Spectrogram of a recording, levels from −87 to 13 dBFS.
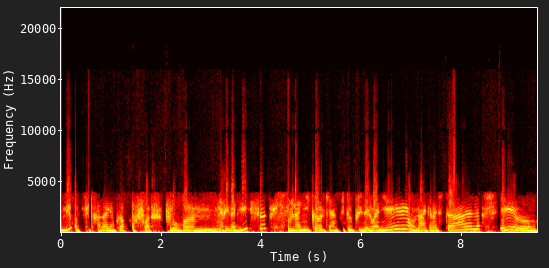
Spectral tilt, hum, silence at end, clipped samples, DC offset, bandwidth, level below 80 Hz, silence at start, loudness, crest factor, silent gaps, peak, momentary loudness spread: -7.5 dB/octave; none; 0 s; under 0.1%; under 0.1%; 8.2 kHz; -24 dBFS; 0 s; -15 LUFS; 10 dB; none; -4 dBFS; 4 LU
